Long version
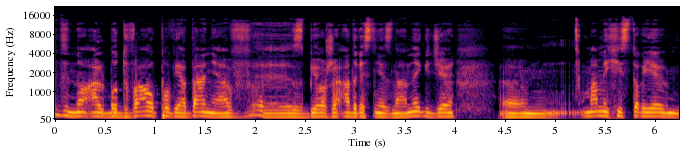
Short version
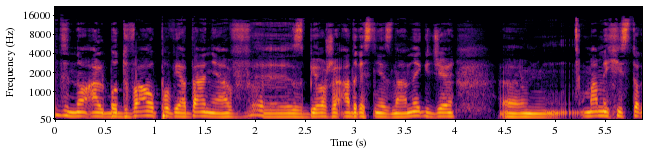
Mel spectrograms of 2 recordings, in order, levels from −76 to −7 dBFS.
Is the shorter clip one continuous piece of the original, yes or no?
yes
